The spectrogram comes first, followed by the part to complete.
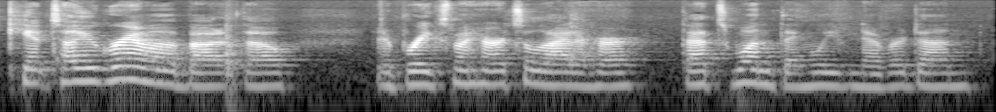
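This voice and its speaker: A woman reading aloud, voicing a weary, protective old grandfather in a low, tired way. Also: little pitch movement, brisk, sharp tone, a little hiss or hum.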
